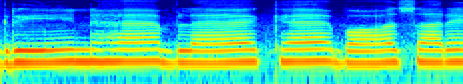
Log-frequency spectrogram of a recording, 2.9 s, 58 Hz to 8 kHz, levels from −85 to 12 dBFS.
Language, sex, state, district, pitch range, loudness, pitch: Hindi, female, Maharashtra, Mumbai Suburban, 205-220 Hz, -14 LUFS, 210 Hz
